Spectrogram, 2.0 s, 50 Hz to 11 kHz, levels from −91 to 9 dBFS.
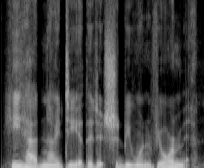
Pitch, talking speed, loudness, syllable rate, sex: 170 Hz, 355 wpm, -17 LUFS, 7.3 syllables/s, female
